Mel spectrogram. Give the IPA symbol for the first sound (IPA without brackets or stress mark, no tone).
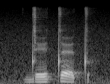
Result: d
